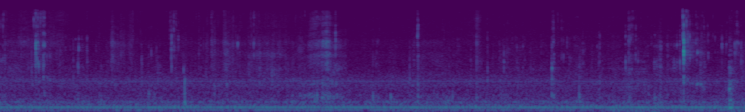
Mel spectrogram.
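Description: Quiet, close-miked chewing of a soft sloppy joe sandwich: wet mouth sounds with a few soft clicks, over a low steady hum.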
